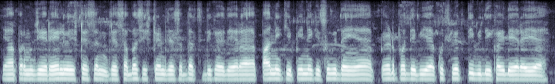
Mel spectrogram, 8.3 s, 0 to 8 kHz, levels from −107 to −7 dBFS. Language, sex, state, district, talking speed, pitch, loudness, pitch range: Hindi, male, Rajasthan, Bikaner, 225 wpm, 125 Hz, -15 LUFS, 120-130 Hz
